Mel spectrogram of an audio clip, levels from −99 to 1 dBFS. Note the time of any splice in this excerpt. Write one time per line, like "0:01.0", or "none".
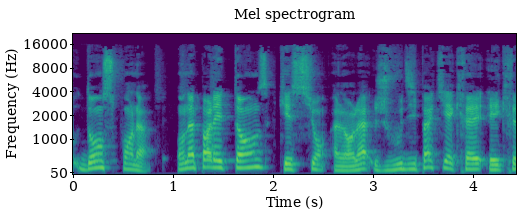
0:02.0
